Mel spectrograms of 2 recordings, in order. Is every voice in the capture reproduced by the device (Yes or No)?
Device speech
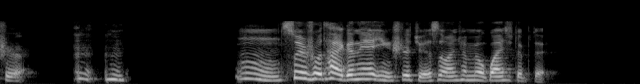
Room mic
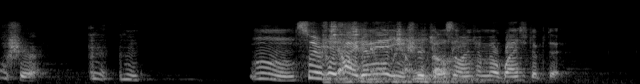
No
